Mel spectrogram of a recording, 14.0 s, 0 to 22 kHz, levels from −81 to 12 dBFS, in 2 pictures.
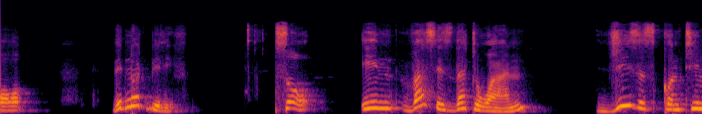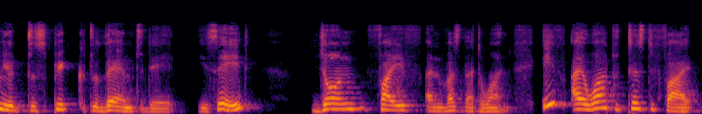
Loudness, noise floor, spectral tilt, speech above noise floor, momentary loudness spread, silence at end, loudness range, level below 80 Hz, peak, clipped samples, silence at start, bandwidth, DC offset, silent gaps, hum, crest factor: -17 LUFS; -73 dBFS; -5.5 dB/octave; 57 dB; 12 LU; 0.1 s; 3 LU; -54 dBFS; -2 dBFS; under 0.1%; 0 s; 10 kHz; under 0.1%; none; none; 16 dB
